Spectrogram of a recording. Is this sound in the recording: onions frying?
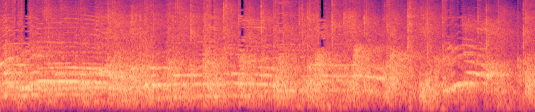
no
